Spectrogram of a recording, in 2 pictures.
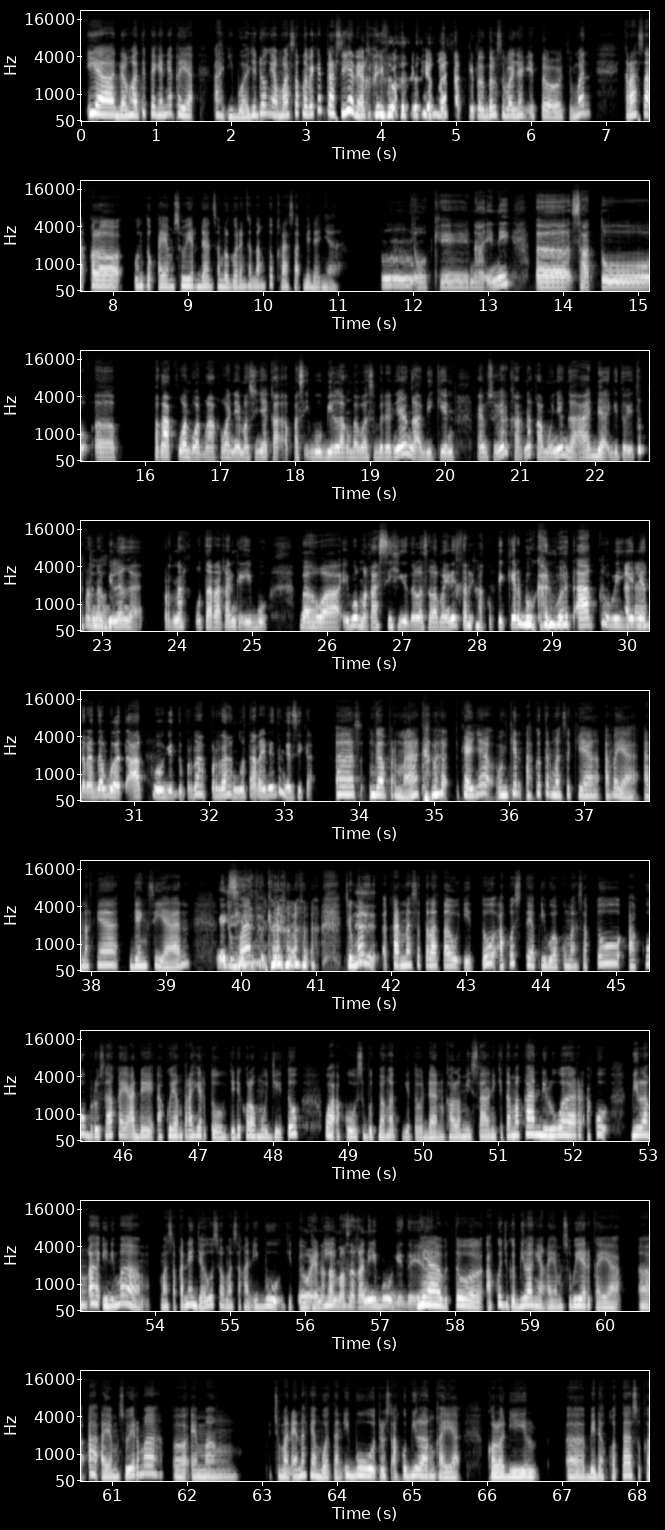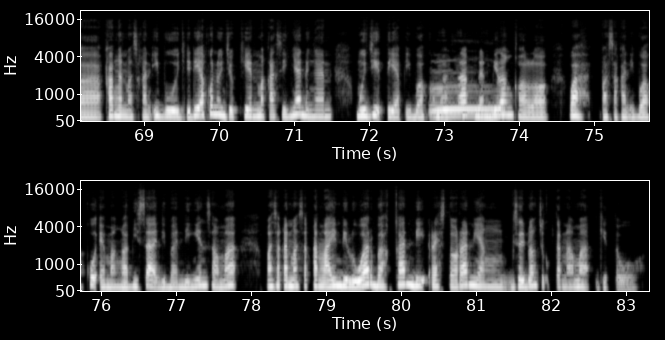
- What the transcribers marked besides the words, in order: laugh; laughing while speaking: "kalau ibu aku aja yang masak"; chuckle; laughing while speaking: "bukan buat aku"; laughing while speaking: "karena"; laughing while speaking: "Gengsian, oke"; chuckle; drawn out: "Mmm"
- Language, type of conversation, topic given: Indonesian, podcast, Apa tradisi makanan yang selalu ada di rumahmu saat Lebaran atau Natal?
